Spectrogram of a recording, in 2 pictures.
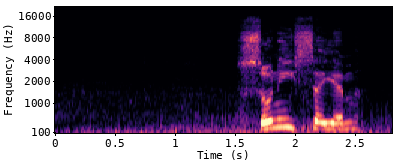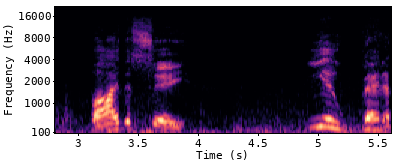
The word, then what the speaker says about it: Seaham: I'm in my hometown today, Seaham, sunny Seaham by the sea. I think the proper way to say it is Seaham, but us locals just say Seaham.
